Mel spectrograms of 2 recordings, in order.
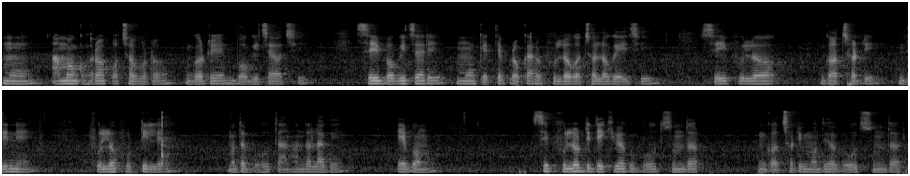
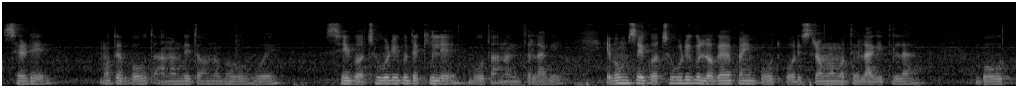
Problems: low volume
